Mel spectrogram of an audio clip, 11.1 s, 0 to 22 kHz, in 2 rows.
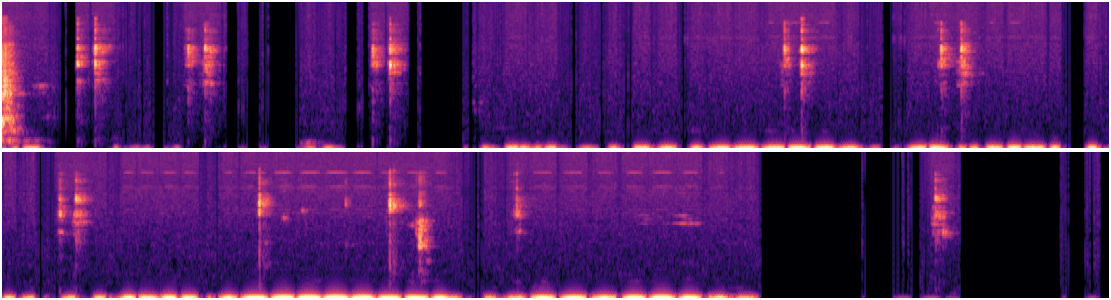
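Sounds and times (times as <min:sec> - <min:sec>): computer mouse clicking: 0:00.0 - 0:01.1, 0:01.8 - 0:02.0, 0:04.7 - 0:04.9.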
